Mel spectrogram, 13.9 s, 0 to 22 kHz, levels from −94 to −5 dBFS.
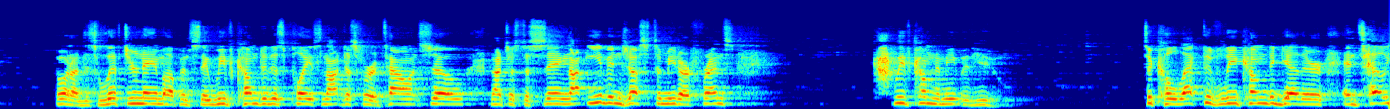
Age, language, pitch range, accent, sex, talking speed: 30-49, English, 175-210 Hz, American, male, 195 wpm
